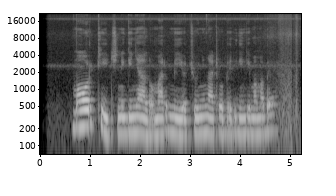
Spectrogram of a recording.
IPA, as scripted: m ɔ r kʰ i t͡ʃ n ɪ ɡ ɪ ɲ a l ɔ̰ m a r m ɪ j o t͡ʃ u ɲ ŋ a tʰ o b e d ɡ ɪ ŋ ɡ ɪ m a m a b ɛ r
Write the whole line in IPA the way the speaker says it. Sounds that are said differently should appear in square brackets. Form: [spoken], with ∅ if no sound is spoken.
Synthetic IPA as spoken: m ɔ r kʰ i t͡ʃ n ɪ ɡ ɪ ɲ a l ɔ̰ m a r m ɪ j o t͡ʃ u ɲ ŋ a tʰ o b e d ɡ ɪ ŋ ɡ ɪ m a m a b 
